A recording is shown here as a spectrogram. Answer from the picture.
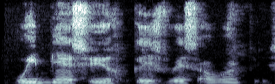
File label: voice message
